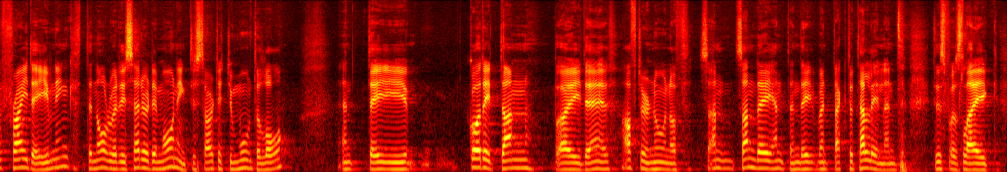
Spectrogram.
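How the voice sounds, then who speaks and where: A young man from Estonia telling his founder story in a plain, slightly halting way on a conference stage. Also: fairly high pitch, steady tone, fairly bright tone, clean tone. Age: young adult. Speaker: startup founder giving a talk. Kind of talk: conference talk.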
